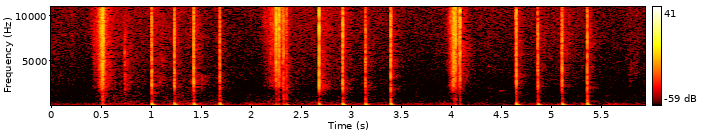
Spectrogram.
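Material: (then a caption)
EPP foam. Fingertips slowly tap a large, hollow, red-and-white EPP bead foam roller close in front of the mic, with light scratching between the taps. Twelve short, dull, low thuds fall in three groups of four, and brief bright scratchy bursts come before each group.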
